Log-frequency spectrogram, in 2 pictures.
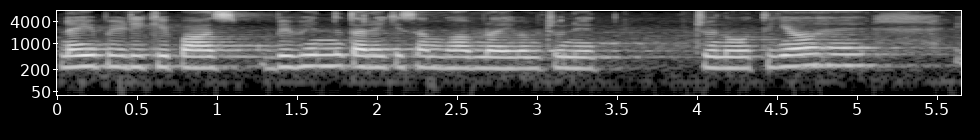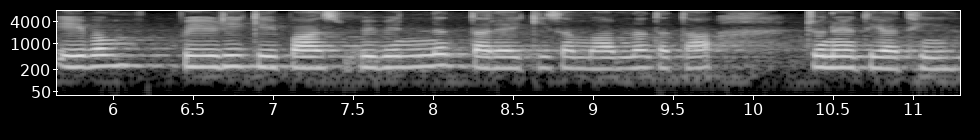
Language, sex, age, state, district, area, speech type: Hindi, female, 18-30, Madhya Pradesh, Hoshangabad, rural, spontaneous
